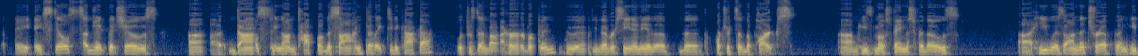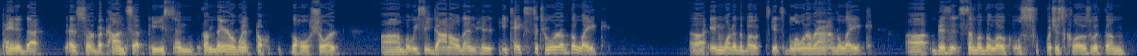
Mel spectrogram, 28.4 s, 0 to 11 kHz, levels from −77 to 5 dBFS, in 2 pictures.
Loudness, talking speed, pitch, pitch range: -19 LUFS, 210 wpm, 115 Hz, 100-125 Hz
